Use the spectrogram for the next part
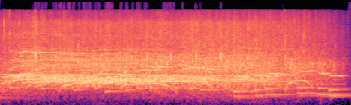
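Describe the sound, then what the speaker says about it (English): Loud, continuous applause and cheering from a crowd of children at a kids' Bible show, with whoops and shouts sustained throughout. "Let us clap and give a big cheer for Serafina and her amazing bearded dragon,"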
